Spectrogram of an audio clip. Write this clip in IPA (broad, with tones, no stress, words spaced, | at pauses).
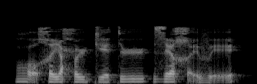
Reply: ɦɔ̰˥χi˧ ħy˧˩kʲe˧ty˥ | ze˥χḛ˧˩vḛ˥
